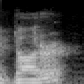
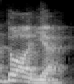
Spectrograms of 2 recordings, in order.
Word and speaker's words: daughter: I helped my daughter. Olha essa palavra aqui, ó. É fácil de pronunciar, difícil de escrever só. Dó, né? Lembra do dó, ré, mi, fá? Daughter. Daughter. Não é Dória, tá?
